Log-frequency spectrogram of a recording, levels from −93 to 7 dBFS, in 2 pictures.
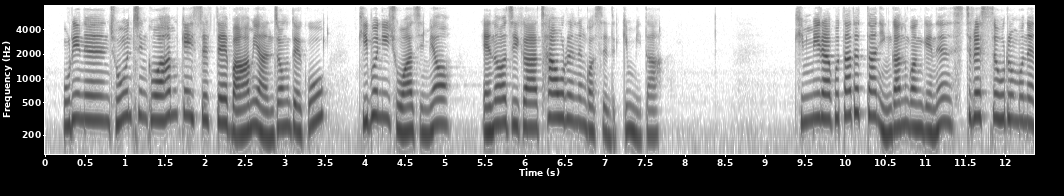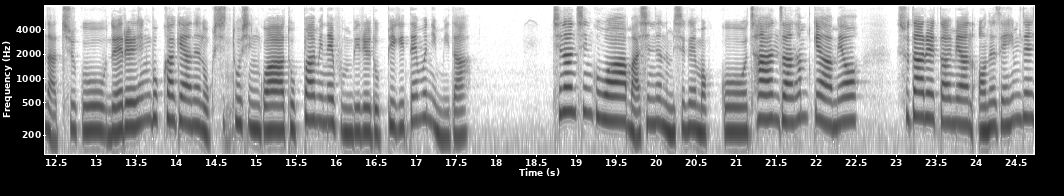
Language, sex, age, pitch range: Korean, female, 20-39, 225-295 Hz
